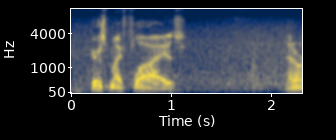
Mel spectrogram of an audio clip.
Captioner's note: water flowing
